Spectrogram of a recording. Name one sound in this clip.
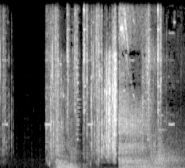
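A gunshot rings out.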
